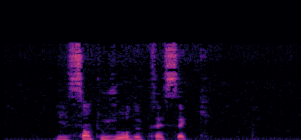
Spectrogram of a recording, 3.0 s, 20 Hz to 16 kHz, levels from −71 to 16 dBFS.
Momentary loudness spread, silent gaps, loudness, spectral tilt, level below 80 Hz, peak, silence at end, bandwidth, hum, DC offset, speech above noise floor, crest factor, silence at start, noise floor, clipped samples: 13 LU; none; -24 LUFS; -4 dB/octave; -64 dBFS; -8 dBFS; 0.95 s; 12 kHz; none; under 0.1%; 32 dB; 20 dB; 0.55 s; -57 dBFS; under 0.1%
